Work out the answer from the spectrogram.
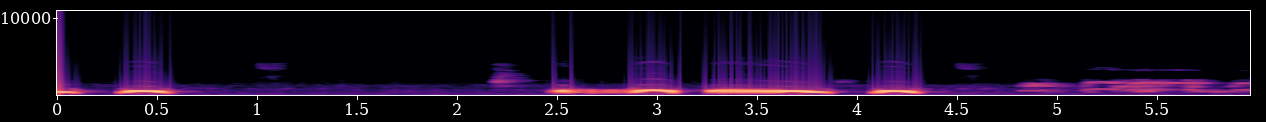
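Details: Spotted dove song in the chiêu and thúc styles. Short coos lead into a full phrase: a stuttered start, a rounded coo, a long level coo falling at the end, and a final short coo. Faint higher warbling notes follow.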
